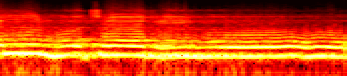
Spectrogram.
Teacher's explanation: جیم پہ کلکلا کریں گے. را کو باریک کریں گے. ہونٹ گول کریں گے. مد اصلی ہے اور وقف کی صورت میں مد عارض وقفی ہے.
